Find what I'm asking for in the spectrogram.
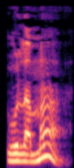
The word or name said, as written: ulema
